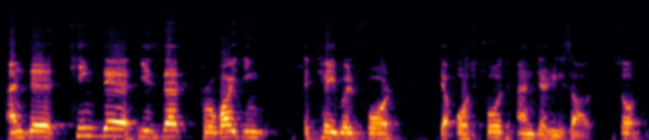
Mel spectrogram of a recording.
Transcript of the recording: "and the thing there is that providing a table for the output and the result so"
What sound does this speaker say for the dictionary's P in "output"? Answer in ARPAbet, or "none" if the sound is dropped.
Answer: F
